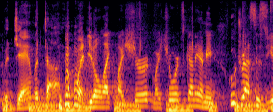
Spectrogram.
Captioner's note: laughter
